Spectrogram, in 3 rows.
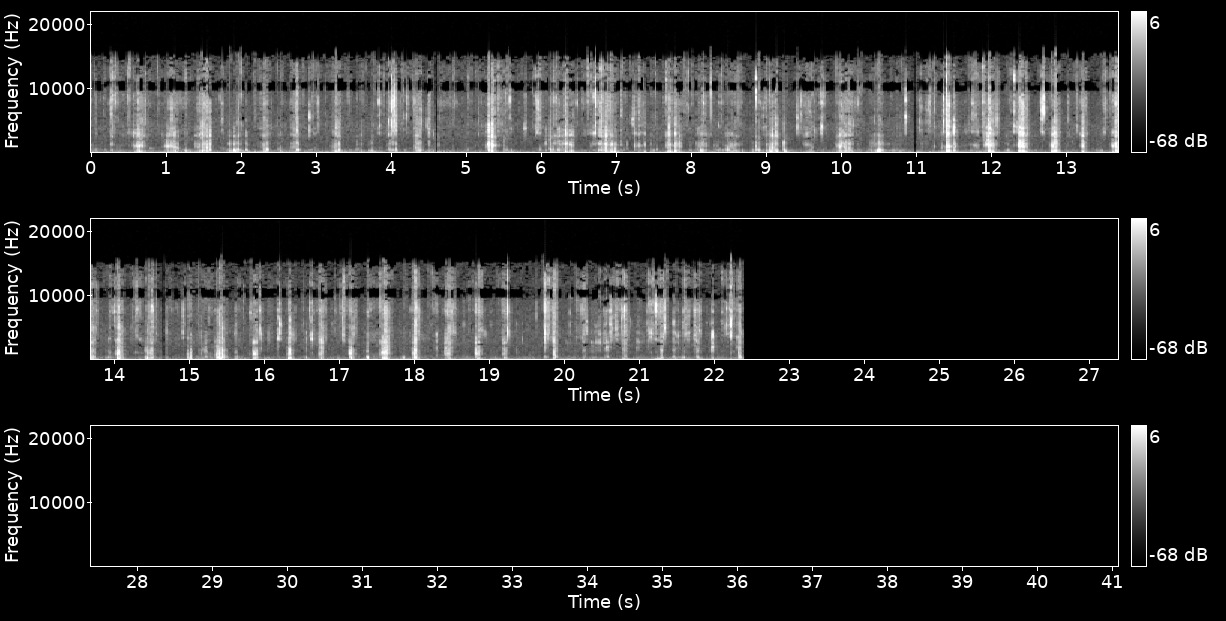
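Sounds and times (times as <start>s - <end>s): crunchy chewing and biting: 0.0s - 22.4s.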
